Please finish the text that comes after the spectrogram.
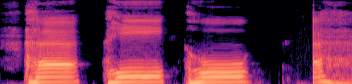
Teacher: H besar dilafalkan dari pangkal tenggorokan ya. Maka pastikan ketika melafalkan H besar bukan lagi dari dada ya, tapi dari tenggorokan bagian paling pangkal atau paling bawah.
